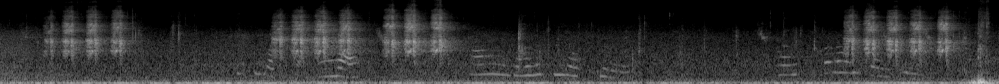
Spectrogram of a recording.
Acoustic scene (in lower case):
residential area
